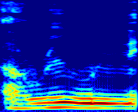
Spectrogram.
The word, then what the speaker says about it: Arun: Like Arun is like it rhymes with cartoon.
